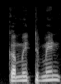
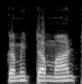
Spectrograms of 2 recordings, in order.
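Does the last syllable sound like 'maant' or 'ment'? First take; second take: ment; maant. First: The last syllable has a short 'e' vowel. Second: The last syllable has a long 'aa' vowel. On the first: The speaker calls it right. "कमिटमेंट होता है" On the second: The speaker calls it wrong. "कमिटमांट नहीं चाहिए"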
